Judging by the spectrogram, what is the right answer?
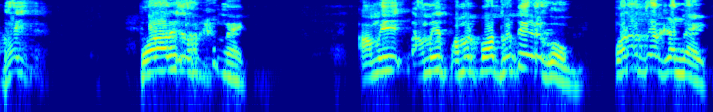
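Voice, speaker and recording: An English lesson from a West Bengal teacher comes through a low-quality recording of his high-pitched, husky voice at normal speed. In a classroom with a board, he explains in steps and checks his students' understanding.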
